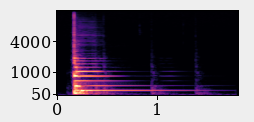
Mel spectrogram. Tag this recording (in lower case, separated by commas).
bowed string instrument, music, musical instrument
